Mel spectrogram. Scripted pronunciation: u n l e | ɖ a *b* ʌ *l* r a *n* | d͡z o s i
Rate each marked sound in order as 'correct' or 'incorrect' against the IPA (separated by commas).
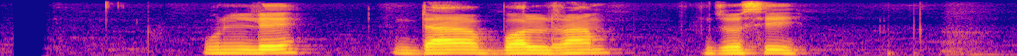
correct, correct, incorrect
